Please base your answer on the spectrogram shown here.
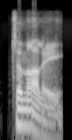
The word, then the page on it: tamale: British English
